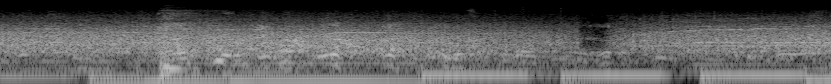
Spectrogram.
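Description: Steady, dense applause for a guest entrepreneur, many hands clapping at once, a continuous crackling wash that holds level for about four seconds while low, stepping tones hum underneath.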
